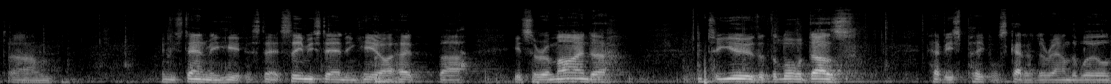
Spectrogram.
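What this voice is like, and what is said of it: Australian accent. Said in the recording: “I hope you understand my Australian accent. I was born with it.”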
